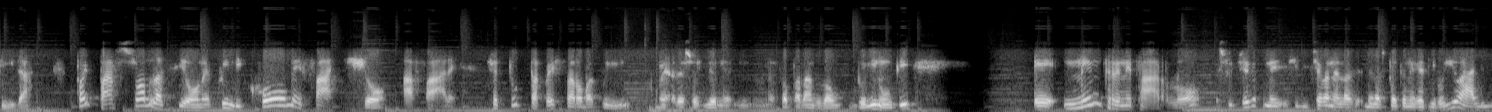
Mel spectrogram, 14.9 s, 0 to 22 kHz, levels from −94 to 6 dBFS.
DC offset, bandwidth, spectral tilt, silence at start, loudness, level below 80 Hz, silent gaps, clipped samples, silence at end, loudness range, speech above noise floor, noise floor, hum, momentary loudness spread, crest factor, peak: under 0.1%; 5 kHz; -7 dB/octave; 0 s; -18 LUFS; -46 dBFS; none; under 0.1%; 0 s; 4 LU; 45 dB; -63 dBFS; none; 11 LU; 16 dB; -2 dBFS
